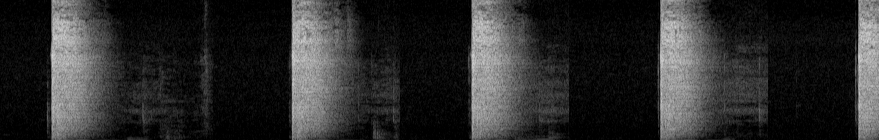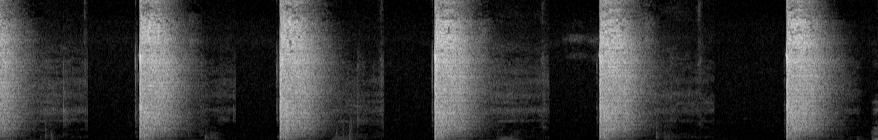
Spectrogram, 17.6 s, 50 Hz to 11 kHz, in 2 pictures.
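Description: Air rifle firing JSB RS Diabolo pellets through a Langley silencer at 10 m: nine sharp, evenly spaced cracks about two seconds apart, each with a brief decaying tail, close and loud with nothing else between shots.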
